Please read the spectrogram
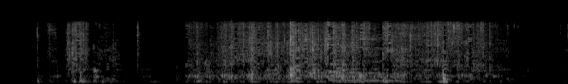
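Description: Packaging being rummaged through and handled: a few light clicks and taps, then about three seconds of continuous crinkly rustling.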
